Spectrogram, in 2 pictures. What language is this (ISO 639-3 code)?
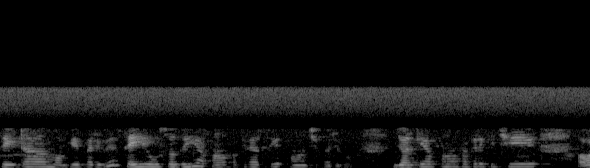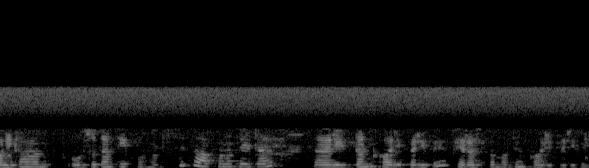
ori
